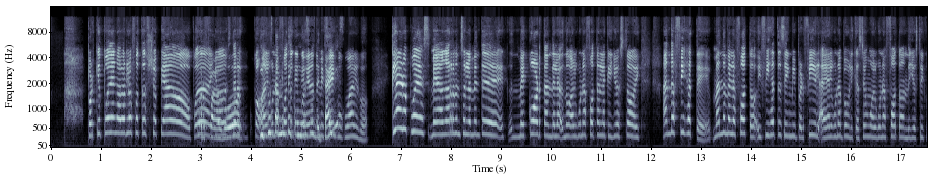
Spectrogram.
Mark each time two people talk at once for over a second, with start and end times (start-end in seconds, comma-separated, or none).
2.9-5.7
